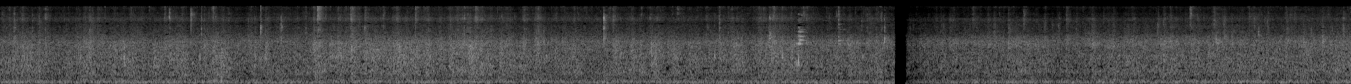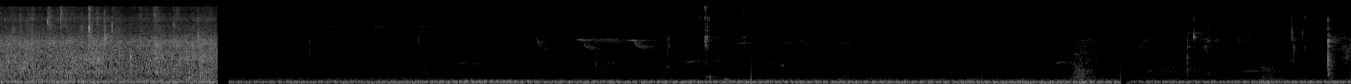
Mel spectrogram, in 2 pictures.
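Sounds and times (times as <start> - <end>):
oil popping: 4.9 - 9.0, 24.8 - 27.0
food sizzling in hot oil: 7.7 - 8.6.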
